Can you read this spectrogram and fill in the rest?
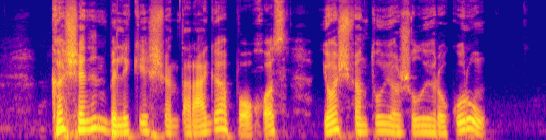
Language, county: Lithuanian, Panevėžys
